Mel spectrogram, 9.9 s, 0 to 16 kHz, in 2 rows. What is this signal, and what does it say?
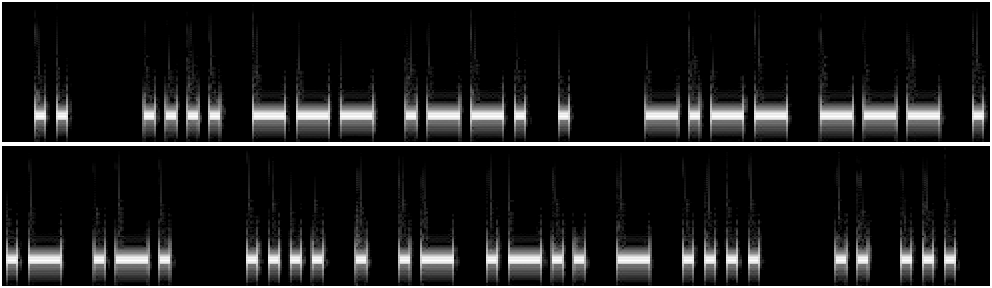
Morse code, heard as a keyed tone, about 22 wpm, 700 Hz. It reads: I HOPE YOUR HEALTH IS
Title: Sentences from Top 1000 Words - Review Part 3 - 22wpm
